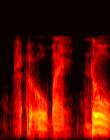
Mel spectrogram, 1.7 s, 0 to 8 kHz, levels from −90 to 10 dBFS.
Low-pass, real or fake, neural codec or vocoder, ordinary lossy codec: 7.2 kHz; real; none; AAC, 16 kbps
